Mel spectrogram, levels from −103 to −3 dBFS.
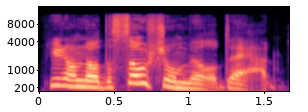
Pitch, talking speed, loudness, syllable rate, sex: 225 Hz, 250 wpm, -18 LUFS, 5.5 syllables/s, female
